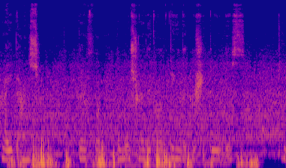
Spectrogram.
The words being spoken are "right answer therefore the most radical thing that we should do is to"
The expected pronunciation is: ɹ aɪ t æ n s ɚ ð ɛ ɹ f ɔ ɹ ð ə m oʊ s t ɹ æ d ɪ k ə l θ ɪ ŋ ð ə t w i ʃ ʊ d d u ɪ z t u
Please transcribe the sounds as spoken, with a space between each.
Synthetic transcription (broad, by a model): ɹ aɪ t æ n s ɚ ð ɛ ɹ f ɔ ɹ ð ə m oʊ s t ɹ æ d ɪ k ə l t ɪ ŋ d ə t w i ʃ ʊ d d u ɪ z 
